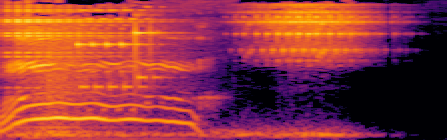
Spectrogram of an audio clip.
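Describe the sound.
A loud voice imitates Kermit the Frog cheering "Yay": one strained, nasal, drawn-out cry lasting about a second, which sweeps up and then drops off, followed by a brief low rumble.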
